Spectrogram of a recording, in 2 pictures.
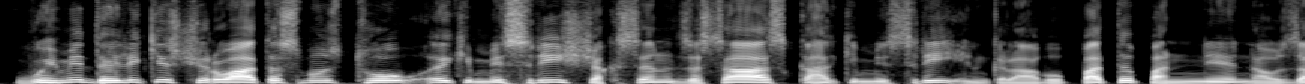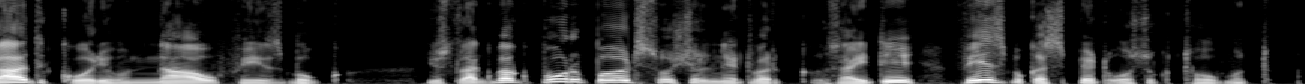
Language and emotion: Kashmiri, neutral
